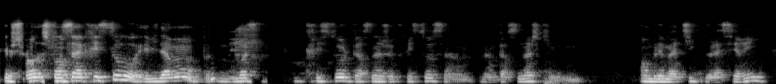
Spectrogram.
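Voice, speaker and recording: Very mellow, informal Frenchman, muffled sound. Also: medium pitch, steady tone, moderate pace, vocal fry. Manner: informal, hesitant, searching for words. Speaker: comics artist, guest on a panel. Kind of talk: casual panel talk. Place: public panel at a comics festival. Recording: muffled, dull recording.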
